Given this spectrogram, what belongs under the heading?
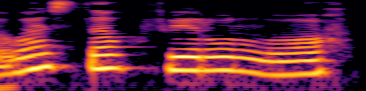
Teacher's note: اللہ کے نام سے پہلے پیش ہے تو اللہ کا نام یہاں پر موٹا ادا کیا جائے گا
